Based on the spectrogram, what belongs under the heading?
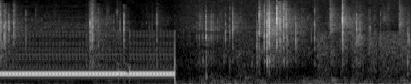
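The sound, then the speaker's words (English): A telephone rings on an outgoing call: one steady electronic ring tone lasting just over a second, cut off abruptly, followed by quiet crunching and chewing noises of someone eating a ring pop, with no talking. “answering Scott Ian's phone”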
